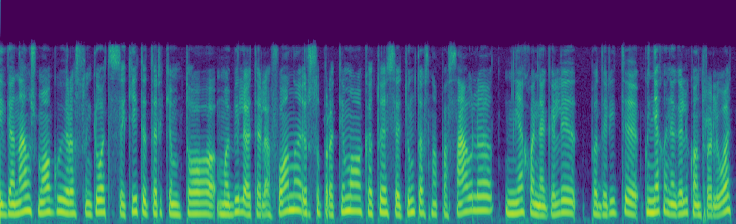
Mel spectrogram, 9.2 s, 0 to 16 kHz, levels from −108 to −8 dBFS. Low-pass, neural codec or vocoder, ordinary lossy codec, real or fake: 7.2 kHz; none; Opus, 64 kbps; real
